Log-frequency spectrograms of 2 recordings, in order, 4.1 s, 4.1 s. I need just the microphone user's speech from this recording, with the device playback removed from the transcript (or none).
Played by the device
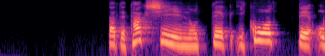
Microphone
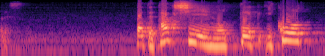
none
